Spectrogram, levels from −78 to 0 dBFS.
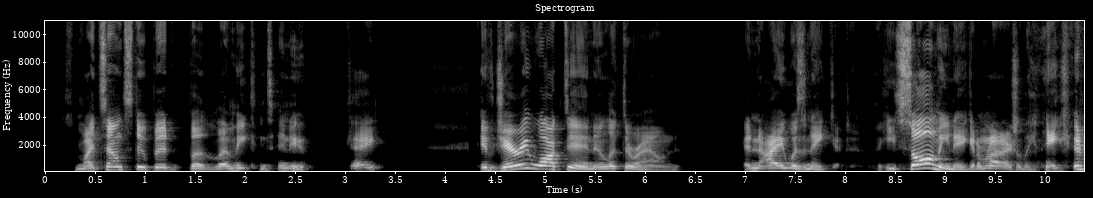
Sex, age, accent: male, 30-49, American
